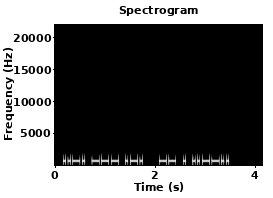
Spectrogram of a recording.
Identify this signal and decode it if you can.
Morse code, heard as a keyed tone, about 25 wpm, 700 Hz. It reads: FOR ME?
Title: Sentences from Top 1500 Words 25wpm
